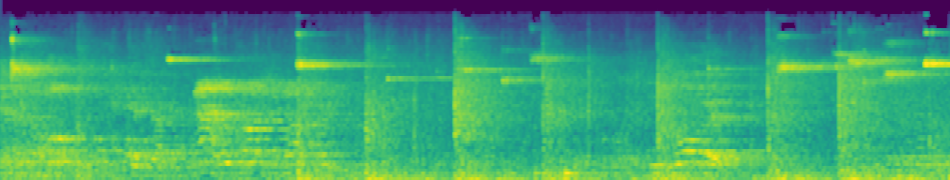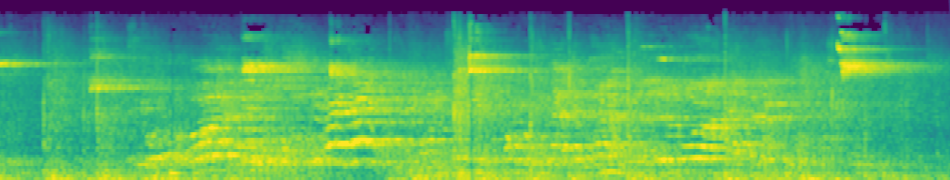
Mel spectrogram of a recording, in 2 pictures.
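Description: Basketball play on a hardwood gym court: the ball bouncing, sneakers squeaking in short high chirps again and again, and players calling out to each other, loudest from just past the middle until near the end. It all echoes in a large hall.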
